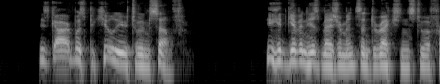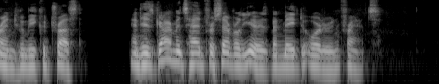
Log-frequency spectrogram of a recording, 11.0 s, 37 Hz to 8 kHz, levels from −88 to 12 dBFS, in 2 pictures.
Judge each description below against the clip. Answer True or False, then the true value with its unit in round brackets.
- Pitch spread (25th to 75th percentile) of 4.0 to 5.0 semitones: False (3.4 semitones)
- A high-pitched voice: False (125 Hz)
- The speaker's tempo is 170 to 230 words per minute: True (180 wpm)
